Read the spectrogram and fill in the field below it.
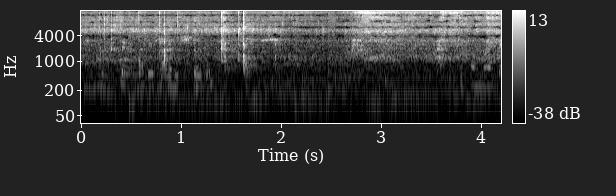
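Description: Tomato paste made from three blended tomatoes sizzles in a pan over golden fried onion paste for chicken dum biryani, with steady frying hiss and scraping stirs of a spoon close by.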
